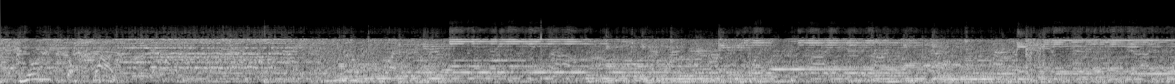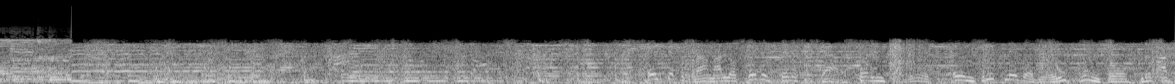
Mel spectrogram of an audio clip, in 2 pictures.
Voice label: radio SSB AM; 1470; radio formula mex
